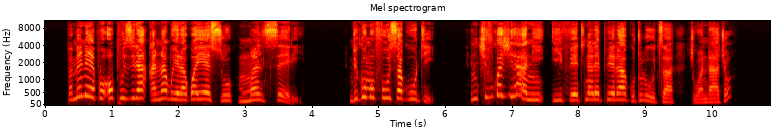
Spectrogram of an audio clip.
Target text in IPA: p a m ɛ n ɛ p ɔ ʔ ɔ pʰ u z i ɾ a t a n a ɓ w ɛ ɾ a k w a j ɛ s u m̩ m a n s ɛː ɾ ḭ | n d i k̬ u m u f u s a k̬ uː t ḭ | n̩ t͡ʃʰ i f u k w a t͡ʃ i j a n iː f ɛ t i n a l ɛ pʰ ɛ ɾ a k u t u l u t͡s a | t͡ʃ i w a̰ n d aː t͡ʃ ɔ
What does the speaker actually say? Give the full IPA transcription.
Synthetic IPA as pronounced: p a m ɛ n ɛ p ɔ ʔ ɔ pʰ u z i ɾ a ʔ a n a ɓ w ɛ ɾ a k w a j ɛ s u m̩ m a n s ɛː ɾ ḭ | n d i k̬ u m u f u s a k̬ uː t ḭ | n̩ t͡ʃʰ i f u k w a t͡ʃ i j a n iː f ɛ t i n a l ɛ pʰ ɛ ɾ a k u t u l u t͡s a | t͡ʃ i w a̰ n d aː t͡ʃ ɔ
